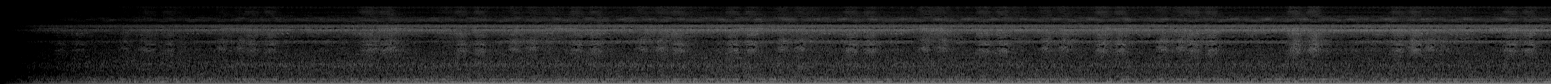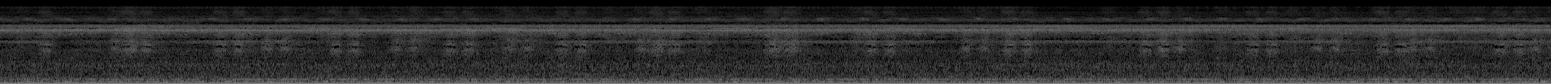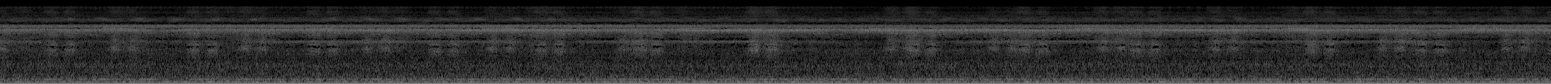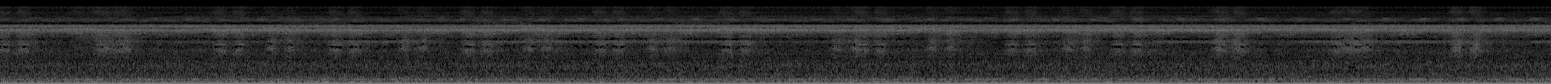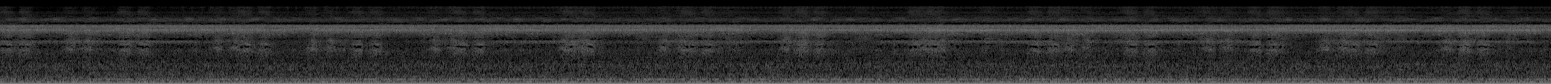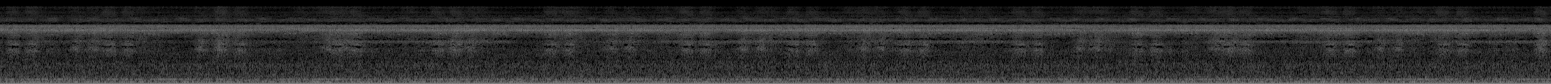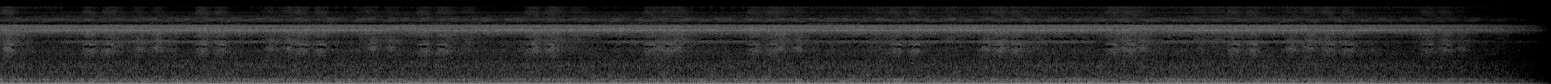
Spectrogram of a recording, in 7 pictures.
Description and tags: What do you do if you enjoy recording the natural sounds of our planet and you can't sleep at 2:00 in the morning on a hot August evening?
You go out and record the insect chorus of course!
Recording made with the Zoom H4N and the internal microphones.
field-recording, insects, peaceful, sound-scape, summer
